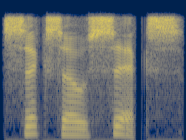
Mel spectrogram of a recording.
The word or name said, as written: six-o-six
